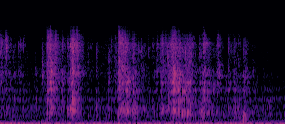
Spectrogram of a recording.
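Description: Trading cards and their foil pack wrapper being handled, in several short rustling, crinkling bursts.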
